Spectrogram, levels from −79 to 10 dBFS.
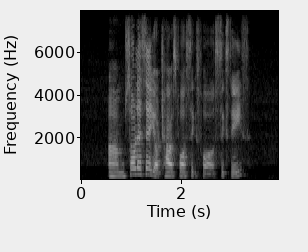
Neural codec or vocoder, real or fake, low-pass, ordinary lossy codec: none; real; none; none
